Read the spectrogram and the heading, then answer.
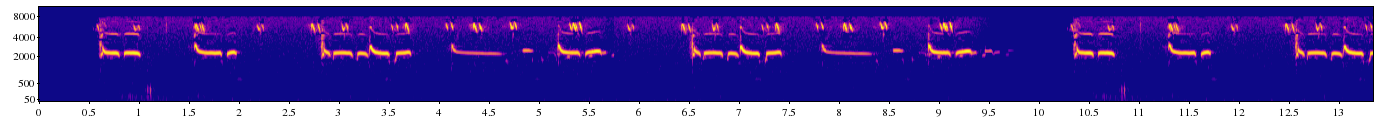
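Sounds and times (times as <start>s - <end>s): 
bird singing patterned phrase of clipped notes and falling whistle: 0.6s - 1.0s, 1.6s - 2.0s, 2.8s - 5.7s, 6.5s - 9.7s, 10.3s - 11.8s, 12.5s - 13.3s.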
